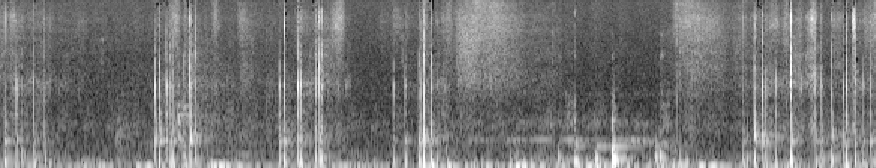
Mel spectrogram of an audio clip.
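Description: A CremaNovi paperboard chocolate spread tub with a plastic lid sits on a table and is then lifted while fingertips tap and scratch its lid and sides. The result is quiet, dull, low-heavy taps mixed with brief dry scratching bursts, with one sharper, louder tap near the four-second mark.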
